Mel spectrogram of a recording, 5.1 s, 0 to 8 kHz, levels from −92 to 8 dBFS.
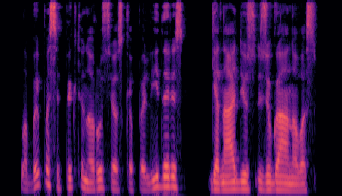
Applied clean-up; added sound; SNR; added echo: none; none; none; none.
